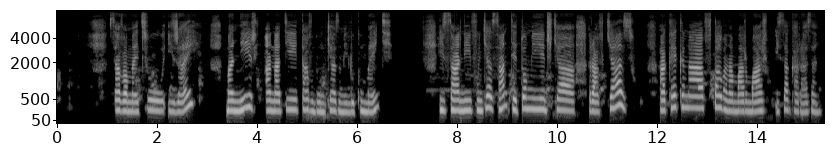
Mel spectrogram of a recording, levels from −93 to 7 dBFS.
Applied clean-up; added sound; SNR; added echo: none; none; none; none.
